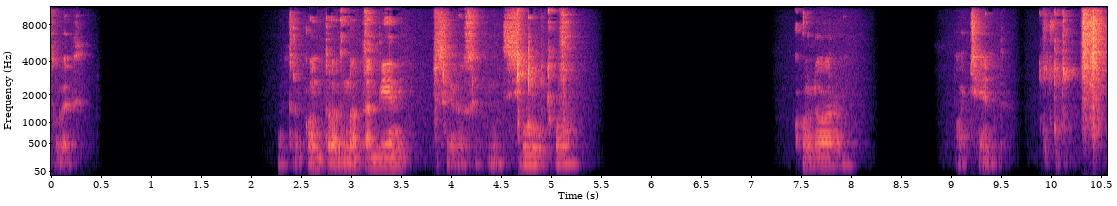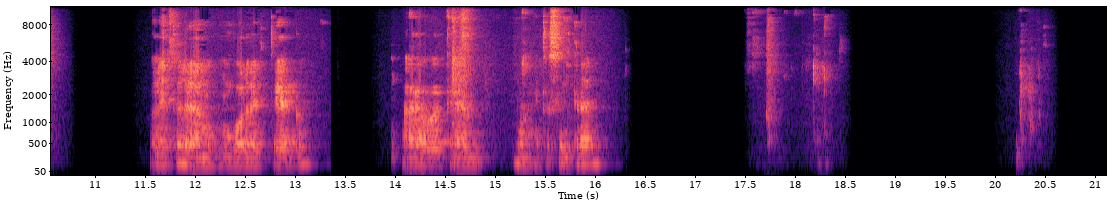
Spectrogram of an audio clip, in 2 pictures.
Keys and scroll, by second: 3.8-5.4 typing, 9.8 8, 10.2 Return, 14.5 |, 18.1 shift+v, 18.7 v.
